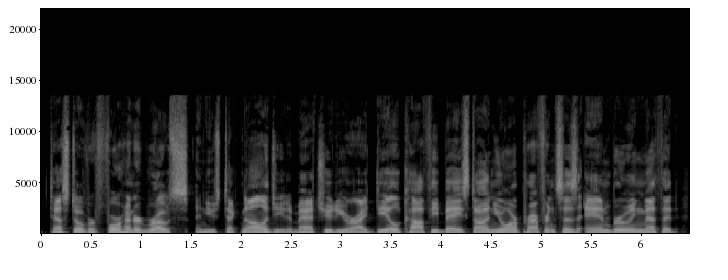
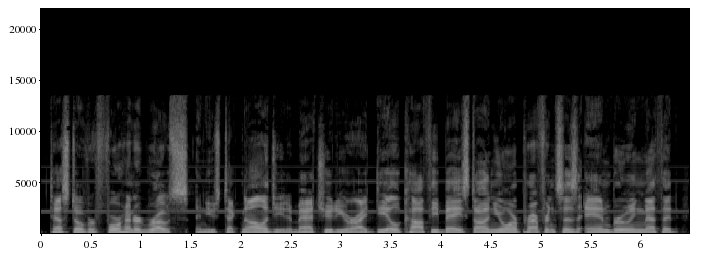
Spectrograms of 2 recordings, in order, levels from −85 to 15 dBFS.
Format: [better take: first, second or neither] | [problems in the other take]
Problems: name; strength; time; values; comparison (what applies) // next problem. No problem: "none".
first | high-pitched whine; faint; throughout; 2 kHz, 30 dB below the speech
